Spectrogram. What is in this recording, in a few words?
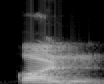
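"kon", Malay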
